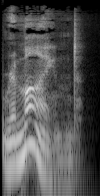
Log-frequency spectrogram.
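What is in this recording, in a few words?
"remind", British English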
